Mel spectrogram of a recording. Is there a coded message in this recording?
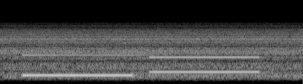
Yes: aircraft SELCAL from 0.2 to 2.6 s, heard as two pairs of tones, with radio hiss. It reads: DS-GR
